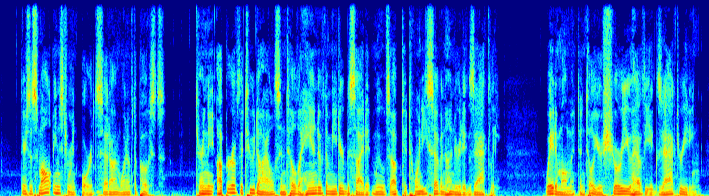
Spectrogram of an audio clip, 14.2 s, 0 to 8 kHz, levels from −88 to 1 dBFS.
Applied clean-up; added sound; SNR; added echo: none; none; none; none.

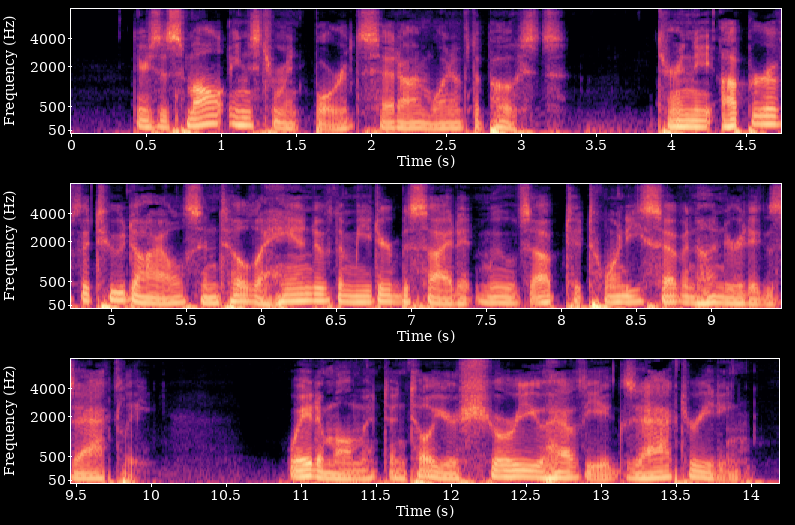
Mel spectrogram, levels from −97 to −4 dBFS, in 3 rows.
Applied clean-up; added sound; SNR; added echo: neural mask model Resemble Enhance denoiser.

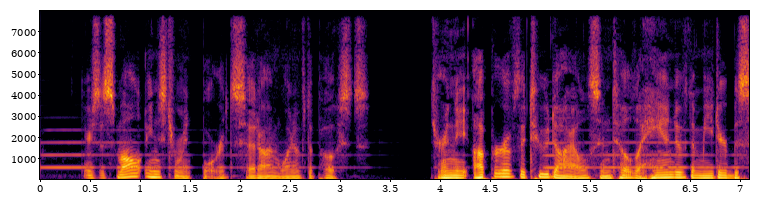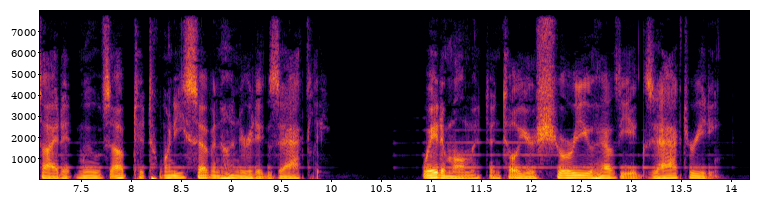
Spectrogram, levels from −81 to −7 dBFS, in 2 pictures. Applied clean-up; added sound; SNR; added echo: neural mask model RNNoise.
